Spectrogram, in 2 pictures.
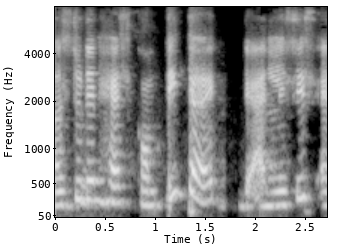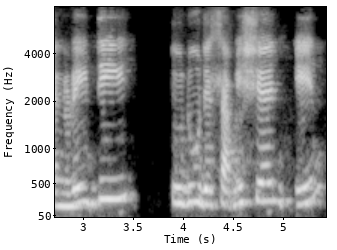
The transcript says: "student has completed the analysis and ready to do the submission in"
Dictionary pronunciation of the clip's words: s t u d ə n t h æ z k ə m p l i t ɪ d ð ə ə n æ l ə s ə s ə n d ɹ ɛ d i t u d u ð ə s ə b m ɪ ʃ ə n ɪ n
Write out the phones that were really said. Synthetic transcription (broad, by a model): s t u d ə n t h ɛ s k ə m p l i t ɪ d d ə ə n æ l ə s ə s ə n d ɹ ɛ d i t u d u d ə s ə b m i ʃ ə n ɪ n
